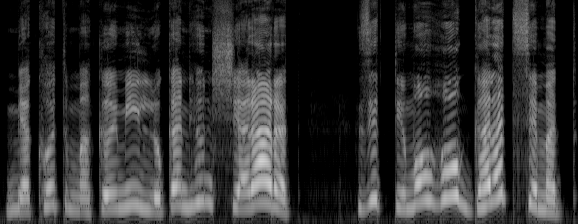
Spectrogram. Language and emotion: Kashmiri, angry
